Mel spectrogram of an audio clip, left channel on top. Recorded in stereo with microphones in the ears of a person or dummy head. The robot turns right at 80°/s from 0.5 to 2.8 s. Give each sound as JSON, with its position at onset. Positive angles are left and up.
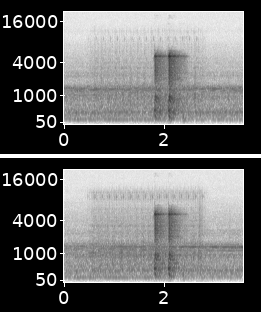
{"t": 1.8, "sound": "hammering", "azimuth_deg": -10, "distance_m": 1.0}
